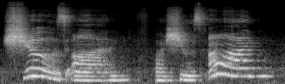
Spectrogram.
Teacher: using that exaggeration, that high and low intonation is really just to get your child's attention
